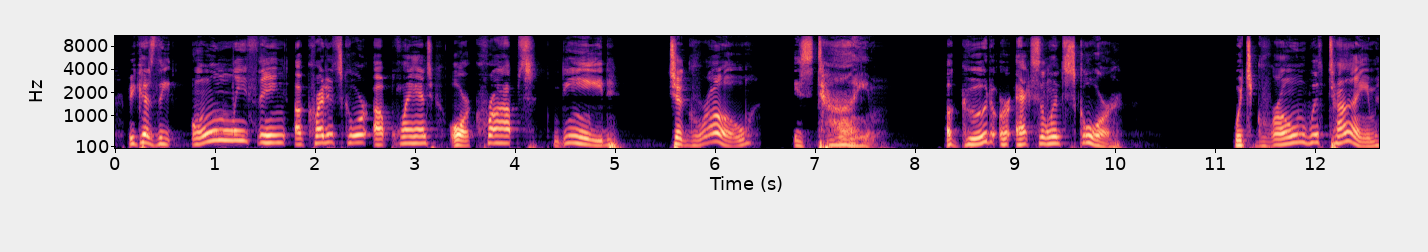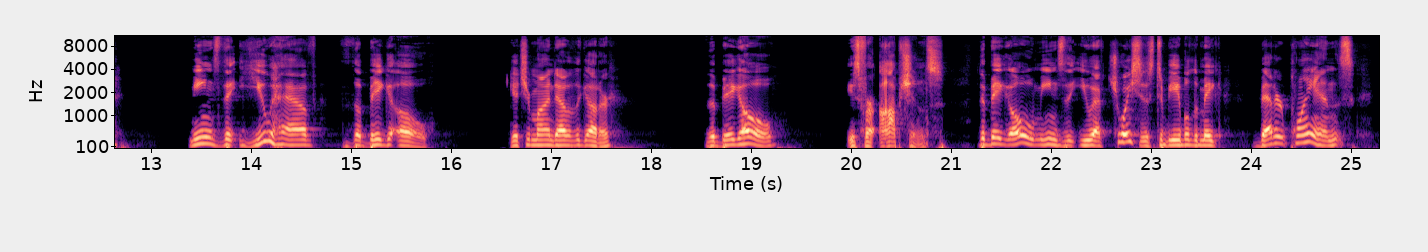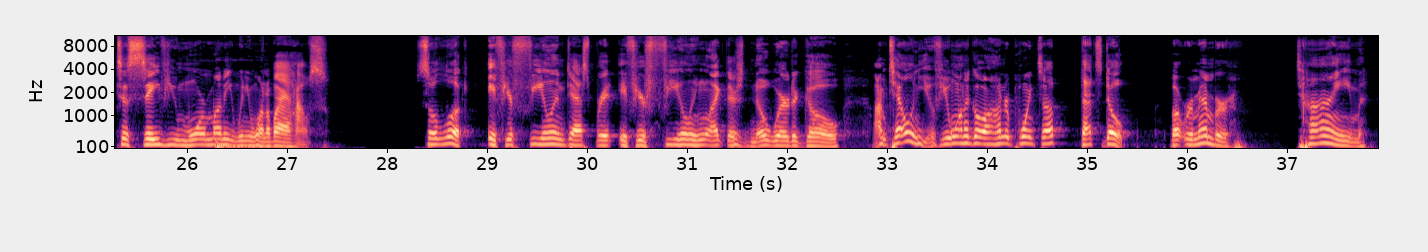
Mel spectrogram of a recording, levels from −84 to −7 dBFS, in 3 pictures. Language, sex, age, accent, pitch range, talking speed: English, male, 40-59, American, 140-190 Hz, 160 wpm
